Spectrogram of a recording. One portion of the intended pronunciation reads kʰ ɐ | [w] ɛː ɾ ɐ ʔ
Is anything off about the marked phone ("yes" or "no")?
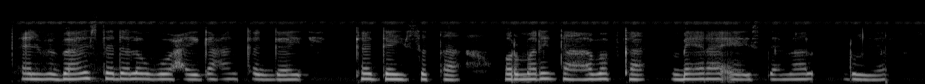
yes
